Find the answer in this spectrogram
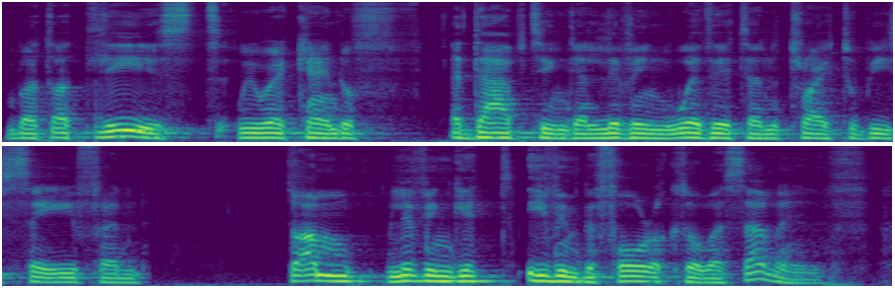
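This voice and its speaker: A young man from Palestine speaks English with an Arabic accent, answering interview questions in a low, mellow voice. He talks thoughtfully, pausing and restarting as he works through his answers. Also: fairly even intonation. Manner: thoughtful, halting, many restarts. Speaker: actor and performer. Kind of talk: interview conversation.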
